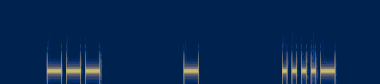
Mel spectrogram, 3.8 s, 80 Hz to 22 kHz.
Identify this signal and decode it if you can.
Morse code, heard as a keyed tone, about 25 wpm, spaced as for 9 wpm, 690 Hz. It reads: OT4
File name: Lesson 15e - Number 5 - Three Characters 25wpm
